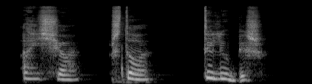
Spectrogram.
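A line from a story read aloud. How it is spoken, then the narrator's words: Strained, barely forced out. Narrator (Russian): Я едва выдавила из себя этот вопрос, потому что он начал двигаться, и, как всегда, сразу на полной скорости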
